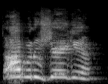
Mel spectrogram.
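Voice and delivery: high, loud teasing threat; brother's taunt. Retold or imitated. Twin brother loudly threatening to tell on him. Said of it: "and he's like".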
